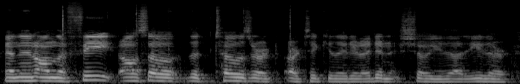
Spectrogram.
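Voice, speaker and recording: A man's voice: a little high, flat delivery, normal speed, fairly bright tone. A man casually reviewing toys from his collection, enthusiastic and rambling, with lots of filler words. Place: at home by his collection shelves.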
